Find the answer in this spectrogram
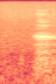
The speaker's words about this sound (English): Oh, and now it started raining. Well, that's British weather for you.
